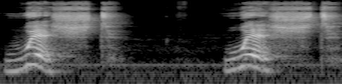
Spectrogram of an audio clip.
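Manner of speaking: "wished" with ED as a released t; audible t ending. Shown as a demonstration. Teacher modelling the next word, "wished" ending in crisp t. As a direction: say "wished" alone, t after the sh. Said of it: "Do you hear the t?".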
